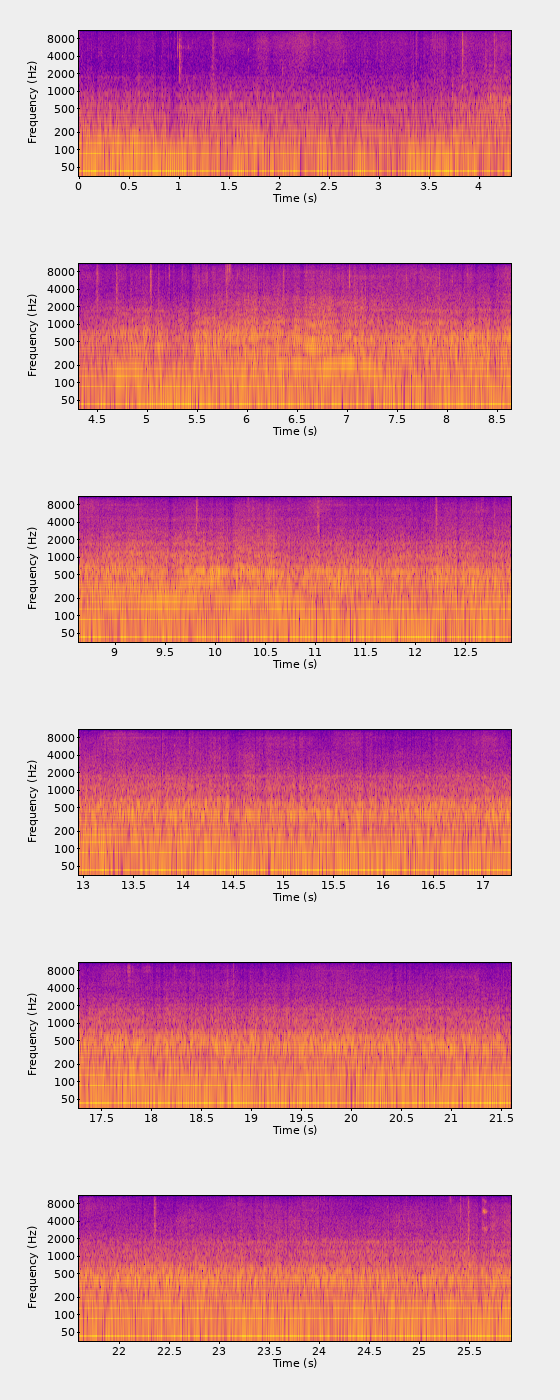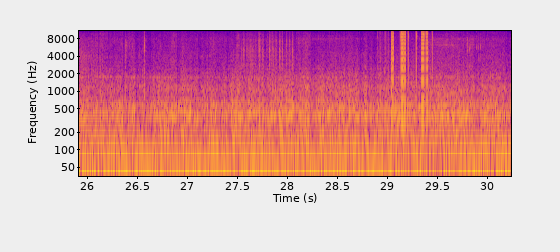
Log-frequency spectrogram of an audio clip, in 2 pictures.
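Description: Car engine heard from inside the cabin, accelerating through the gears: its pitch climbs three times, dropping back at each upshift. It then settles into a steady drone with constant tyre and road noise at highway speed.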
